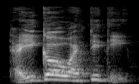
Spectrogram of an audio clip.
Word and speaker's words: Taika Waititi: Tate Blanchett is directed by Taika Waititi. Pronounced that right.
